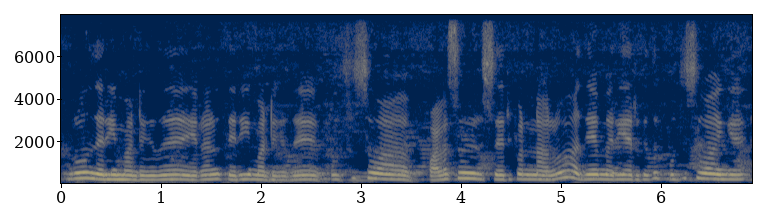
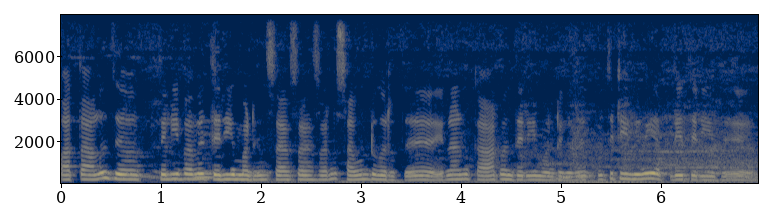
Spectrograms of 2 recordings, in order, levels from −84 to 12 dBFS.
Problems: constant background noise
